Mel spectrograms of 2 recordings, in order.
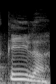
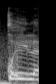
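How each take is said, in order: First: قیلہ with a clean thin "qee"; light q and narrow long i in قیلہ; no rounding in قیلہ, "qeela". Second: قیلہ with a thick rounded "qoi" opening; wrongly heavy. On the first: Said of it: "دیکھیں باریک". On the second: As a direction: mistaken heavy q in قیلہ, "qoila". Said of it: "قیلہ نہیں کہیں گے نا". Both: Shown as a demonstration.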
